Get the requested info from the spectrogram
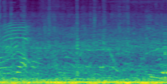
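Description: Crowd babble: many people talking at once, with a high voice calling out right at the start, over a steady low hum.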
